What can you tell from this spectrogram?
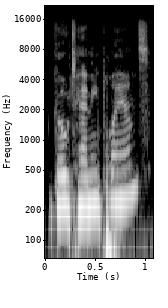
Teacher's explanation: The words got any can link together to sound like go tenny.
